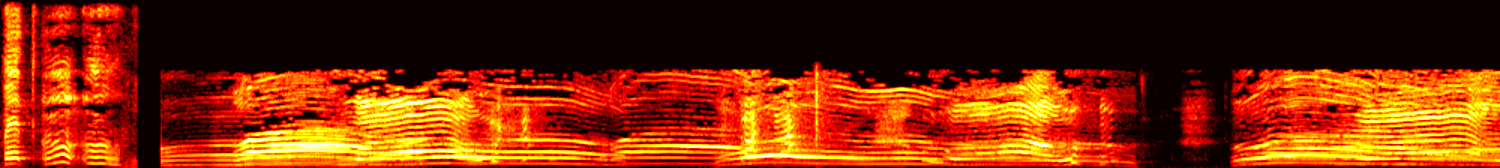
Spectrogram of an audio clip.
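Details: Cat caterwauling in a long, wavering yowl that bends up and down in pitch for several seconds, briefly drops away, then resumes just as loud, with a short meow-like cry at the start.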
